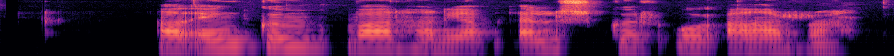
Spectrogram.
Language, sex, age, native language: Icelandic, female, 40-49, Faroese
